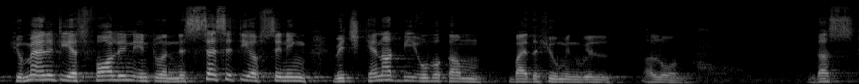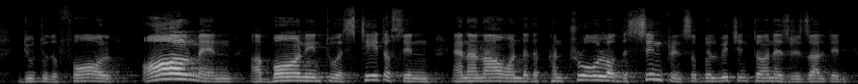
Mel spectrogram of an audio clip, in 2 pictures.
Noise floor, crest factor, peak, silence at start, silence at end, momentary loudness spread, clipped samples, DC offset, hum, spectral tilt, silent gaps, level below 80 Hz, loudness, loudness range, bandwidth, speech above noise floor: -66 dBFS; 26 dB; -6 dBFS; 0 s; 0.1 s; 13 LU; under 0.1%; under 0.1%; none; -4 dB/octave; none; -76 dBFS; -31 LUFS; 14 LU; 16.5 kHz; 35 dB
